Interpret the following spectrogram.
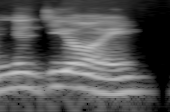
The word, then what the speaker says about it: Ndoye: Ndoye.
